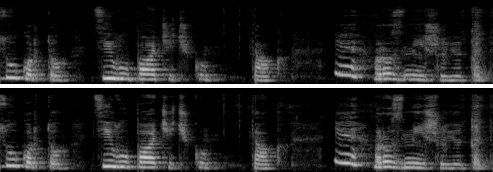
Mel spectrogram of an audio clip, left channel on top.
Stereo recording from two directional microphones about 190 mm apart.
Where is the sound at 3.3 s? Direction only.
45° right (ahead or behind).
